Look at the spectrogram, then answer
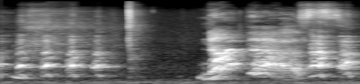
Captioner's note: laughs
